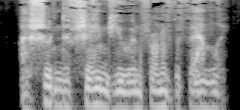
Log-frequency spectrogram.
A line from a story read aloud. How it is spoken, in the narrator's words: I whispered through the door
